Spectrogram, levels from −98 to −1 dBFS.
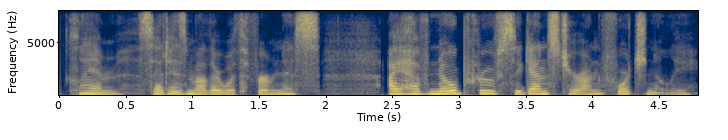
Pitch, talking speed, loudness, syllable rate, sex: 210 Hz, 165 wpm, -19 LUFS, 5.2 syllables/s, female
